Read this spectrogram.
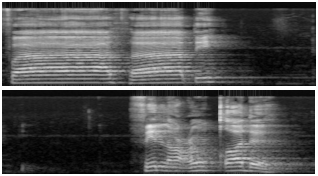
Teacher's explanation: और दाल को यहाँ पे ये ज़ेर को ख़त्म करेंगे और दाल के ऊपर जज़म लगाकर इसको साकन करके कलकला करेंगे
